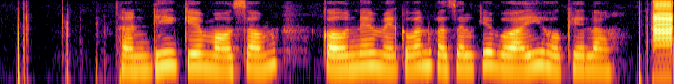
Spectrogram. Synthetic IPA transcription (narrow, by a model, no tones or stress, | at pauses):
t̪ʰə̃ɳɖʱikemɔːsəm | kə̃ʊnemeːkwənpʰəsəlkebʊaːiɦokʰeːlaː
